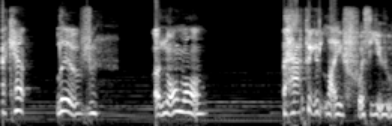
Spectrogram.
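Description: A woman puts on a character voice at a medium pitch, with a bright, sharp tone and a slightly husky edge. She goes at a slow pace with ordinary pitch variation while faint music plays in the background.

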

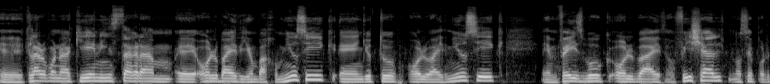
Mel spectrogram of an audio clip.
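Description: A man speaks in a Mexican accent at a moderate pace. The sound is dry and close, with no echo. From Mexico, small town. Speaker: music producer and tutorial creator. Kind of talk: casual interview chat.

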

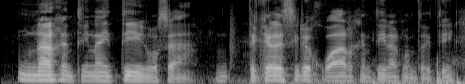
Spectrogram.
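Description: At a fairly slow pace, a man speaks with a Mexican accent. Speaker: football podcast host. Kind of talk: casual chat. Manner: animated.

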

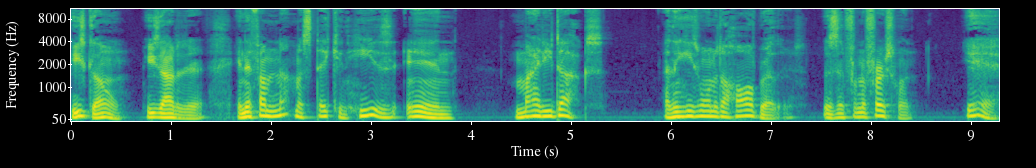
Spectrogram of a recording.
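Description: Over a very clean recording with a silent background, a man speaks at medium pitch with a dark, mellow tone, somewhat breathy, using lively intonation and long, frequent pauses. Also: moderate pace. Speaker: podcast host. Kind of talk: casual commentary.

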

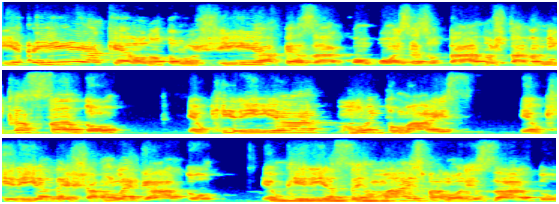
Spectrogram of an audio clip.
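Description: A man speaks at a high pitch and a very slow pace. His voice is raised and projected, with very even loudness. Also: lively intonation. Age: 50s. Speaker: dentist and public speaking mentor. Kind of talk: interview on a live stream.

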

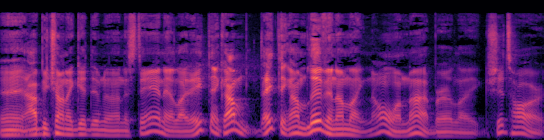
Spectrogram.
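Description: A man rushes along at a fairly quick pace with hardly any pauses, his pitch swinging very widely. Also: medium pitch for a man. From US military family. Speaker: podcast co-host. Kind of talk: casual chat.

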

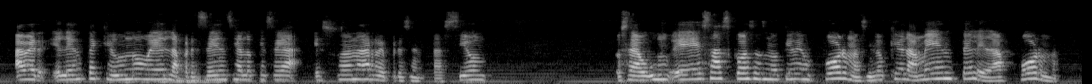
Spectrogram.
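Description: Over noticeable background noise, a woman talks at a fairly slow pace and a fairly high pitch. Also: ordinary pitch variation. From Costa Rica. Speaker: paranormal guest. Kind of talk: storytelling.

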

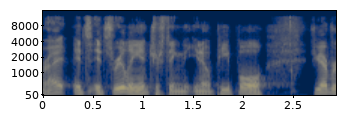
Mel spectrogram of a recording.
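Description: Recorded dry and close with no echo against a quiet background, a man with an American accent speaks in a dark, mellow tone with lively intonation. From US, South Jersey near Philadelphia. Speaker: former fighter pilot, veterans' foundation founder. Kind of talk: interview.

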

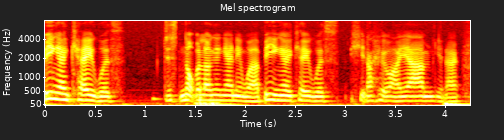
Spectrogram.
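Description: A woman's unremarkable speaking voice, fairly low in pitch, at a fairly quick pace in a very clean recording with a silent background. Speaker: podcast co-host. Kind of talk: casual chat.

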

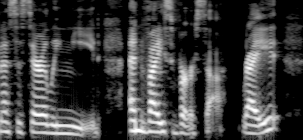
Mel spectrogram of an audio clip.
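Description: In a very clean recording with a silent background, a woman speaks at a medium pitch and a fairly slow pace. Her tone is bright and sharp, her pitch variation ordinary, and the sound dry and close with no echo. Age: 20s. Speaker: podcast host. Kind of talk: casual chat.

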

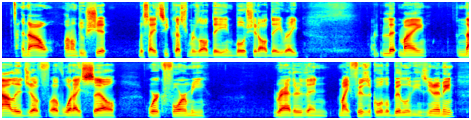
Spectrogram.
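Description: Long, frequent pauses break up a man's very deep, low voice, delivered in a flat monotone at a moderate pace. The sound is dry and close with no echo. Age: 30s. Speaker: podcast host. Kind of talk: casual monologue. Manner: halting.

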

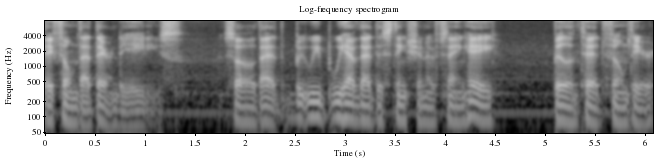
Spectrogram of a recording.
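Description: Very deep and low, this man's voice carries an American accent and vocal fry, with fairly even intonation. He speaks at a fairly quick pace over a very clean, silent background. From California, then Phoenix area, Arizona. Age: 30s. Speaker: podcaster. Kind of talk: casual solo monologue.

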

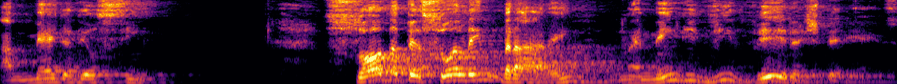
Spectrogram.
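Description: In a room with audible echo, a man with a fairly high pitch talks at a very slow pace with long, frequent pauses, lively intonation and big swings in loudness. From Brazil. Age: 60s. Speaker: spiritist lecturer. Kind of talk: lecture. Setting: hall with live audience, also streamed.

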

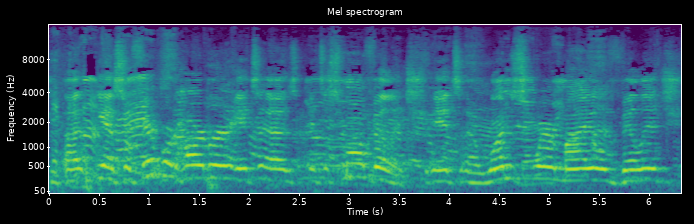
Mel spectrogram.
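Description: A fairly slow delivery in an American accent, with hardly any pauses and ordinary pitch variation, over crowd noise in the background. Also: man, high pitch for a man. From US Midwest (Ohio). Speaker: stand-up comedian. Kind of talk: stand-up. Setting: stage with audience.

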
